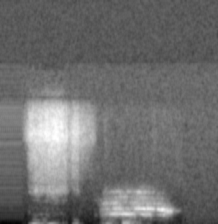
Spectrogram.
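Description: Near silence, broken by a faint short hiss and then, about a second in, a faint brief high-pitched call lasting under a second.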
